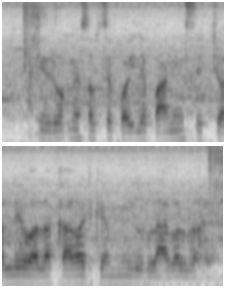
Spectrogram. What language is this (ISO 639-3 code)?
bho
